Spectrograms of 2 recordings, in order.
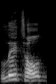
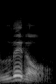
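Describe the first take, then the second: First: The middle consonant is a clear t sound. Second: The middle consonant is a soft d-like flap. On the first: "จริงๆแล้วก็ยังชัดอยู่นะครับ" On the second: "ถ้าจะพูดแบบลื่นไหลก็พูดว่า little เป็นดอเด็ก"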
